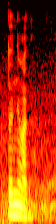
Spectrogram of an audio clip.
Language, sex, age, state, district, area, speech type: Sanskrit, male, 18-30, Maharashtra, Chandrapur, urban, spontaneous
